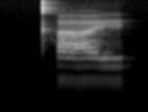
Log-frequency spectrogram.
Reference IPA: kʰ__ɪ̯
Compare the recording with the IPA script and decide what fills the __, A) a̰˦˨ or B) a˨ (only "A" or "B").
B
